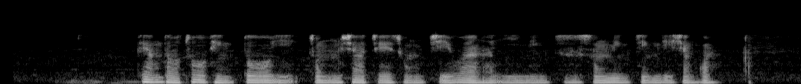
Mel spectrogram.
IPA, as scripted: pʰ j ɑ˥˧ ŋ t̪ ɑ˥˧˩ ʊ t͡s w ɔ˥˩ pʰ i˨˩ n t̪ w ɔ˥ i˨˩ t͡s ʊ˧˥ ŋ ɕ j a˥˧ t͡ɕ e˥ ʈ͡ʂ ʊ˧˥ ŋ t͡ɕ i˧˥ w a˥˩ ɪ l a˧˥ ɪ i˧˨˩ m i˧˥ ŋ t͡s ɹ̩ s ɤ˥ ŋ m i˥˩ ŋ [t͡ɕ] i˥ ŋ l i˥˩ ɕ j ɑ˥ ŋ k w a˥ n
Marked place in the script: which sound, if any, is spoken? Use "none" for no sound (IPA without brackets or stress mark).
t͡ɕ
